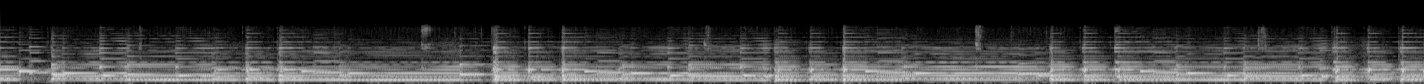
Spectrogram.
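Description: Grand piano played with both hands: a continuous stream of notes over held chords in the lower middle range.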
